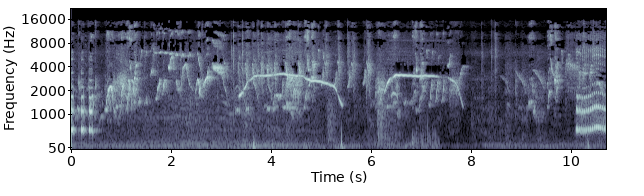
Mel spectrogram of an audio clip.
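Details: White-rumped shama in peak singing season, a competition bird whose song is played to provoke a rival; varied phrases with long arched whistles, buzzy chatter and brief pauses.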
